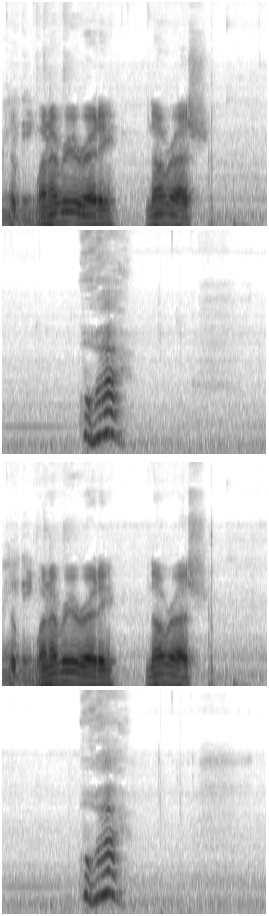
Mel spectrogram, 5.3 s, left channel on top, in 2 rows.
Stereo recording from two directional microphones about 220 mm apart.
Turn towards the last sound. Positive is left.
turn(degrees=-15)  # may be behind; listen again after turning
